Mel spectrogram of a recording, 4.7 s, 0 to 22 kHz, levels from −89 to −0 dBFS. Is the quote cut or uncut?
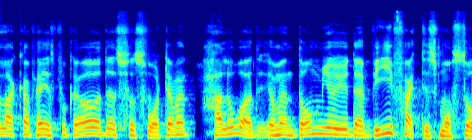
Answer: uncut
